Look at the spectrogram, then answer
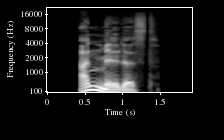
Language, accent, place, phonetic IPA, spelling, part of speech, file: German, Germany, Berlin, [ˈanˌmɛldəst], anmeldest, verb, De-anmeldest.ogg
- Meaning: inflection of anmelden: 1. second-person singular dependent present 2. second-person singular dependent subjunctive I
